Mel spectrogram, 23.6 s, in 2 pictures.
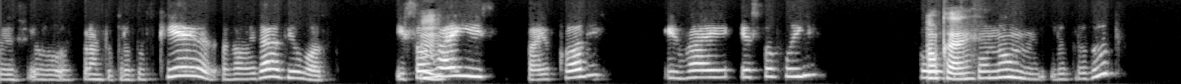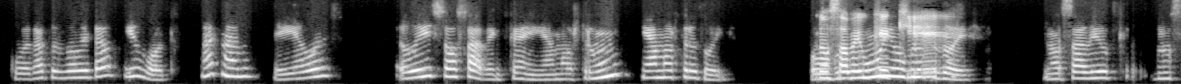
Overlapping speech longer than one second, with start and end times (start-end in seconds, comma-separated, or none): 20.0-21.4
